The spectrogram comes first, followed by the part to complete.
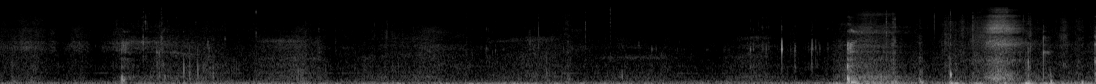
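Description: Faint clicks and rustles of hands working a spinning rod and holding a just-caught yellow bass, with a short, loud sniff near the end.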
